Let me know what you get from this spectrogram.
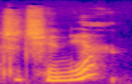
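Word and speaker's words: trzcina: Oh, would that be, I can see it in the list, is that Chechnya? – That's definitely how you say it.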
